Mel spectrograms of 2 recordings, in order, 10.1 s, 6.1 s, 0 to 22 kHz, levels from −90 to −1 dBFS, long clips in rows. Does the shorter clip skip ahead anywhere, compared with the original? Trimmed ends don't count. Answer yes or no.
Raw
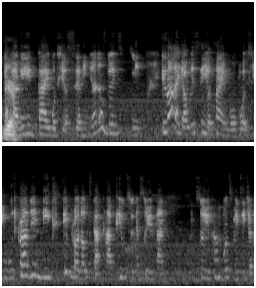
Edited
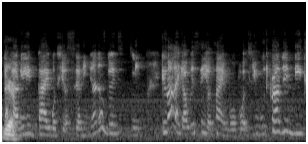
no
